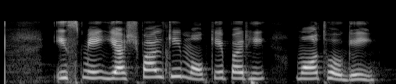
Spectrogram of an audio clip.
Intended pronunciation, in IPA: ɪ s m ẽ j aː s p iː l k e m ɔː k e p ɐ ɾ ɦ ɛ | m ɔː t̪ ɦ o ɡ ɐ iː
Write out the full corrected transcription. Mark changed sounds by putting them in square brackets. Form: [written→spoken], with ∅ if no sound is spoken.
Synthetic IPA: ɪ s m ẽ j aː [s→ʃ] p [iː→aː] l k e m ɔː k e p ɐ ɾ ɦ [ɛ→i] | m ɔː t̪ ɦ o ɡ ɐ iː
